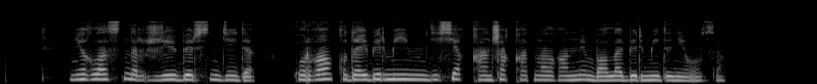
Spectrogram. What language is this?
Kazakh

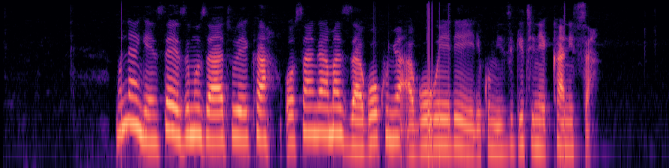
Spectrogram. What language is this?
Ganda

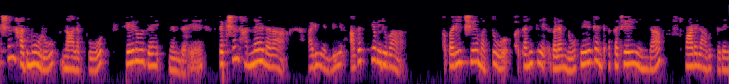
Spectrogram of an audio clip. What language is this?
Kannada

